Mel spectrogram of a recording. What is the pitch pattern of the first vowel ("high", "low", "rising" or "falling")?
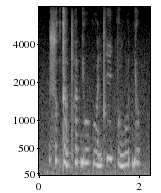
rising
